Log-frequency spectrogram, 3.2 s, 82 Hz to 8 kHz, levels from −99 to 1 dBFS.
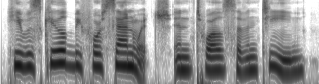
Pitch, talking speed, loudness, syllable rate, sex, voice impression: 195 Hz, 150 wpm, -18 LUFS, 5.1 syllables/s, female, feminine, adult-like, slightly middle-aged, slightly thin, tensed, powerful, slightly bright, hard, clear, fluent, cool, very intellectual, refreshing, very sincere, very calm, friendly, slightly reassuring, slightly unique, elegant, slightly wild, slightly sweet, slightly strict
